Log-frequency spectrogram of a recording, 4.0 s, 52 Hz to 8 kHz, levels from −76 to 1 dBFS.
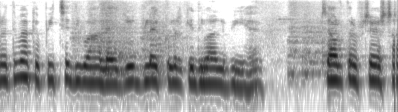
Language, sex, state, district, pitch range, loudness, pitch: Hindi, female, Punjab, Fazilka, 190-220 Hz, -17 LUFS, 205 Hz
